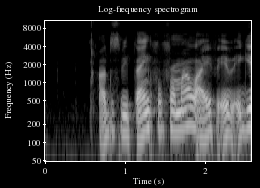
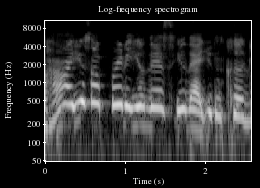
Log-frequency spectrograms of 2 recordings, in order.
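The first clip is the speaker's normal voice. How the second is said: much higher, gushing imitation of flatterers; flattering fake voice. Mocking people who stroke her ego with high gushing praise. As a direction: gush fake compliments up high. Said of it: "They try to stroke your ego".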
